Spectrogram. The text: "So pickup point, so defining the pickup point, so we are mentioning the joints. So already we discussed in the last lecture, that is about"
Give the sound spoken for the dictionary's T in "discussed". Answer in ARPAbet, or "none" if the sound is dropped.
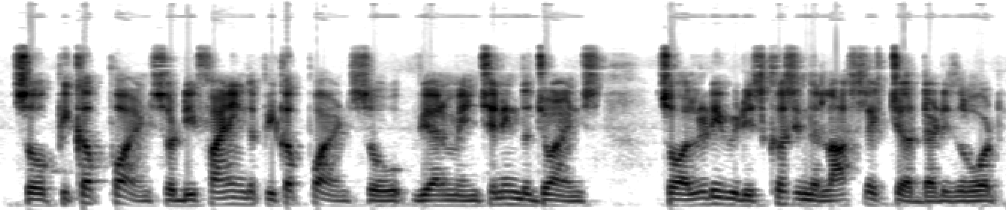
none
